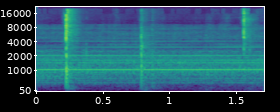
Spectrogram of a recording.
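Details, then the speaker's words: Sangean ATS-909X2 radio on medium/long wave at high volume: constant thin mid-pitch whistle with sharp crackling pops every half second; owner disputes that nearby devices cause it, source unknown. Radio interference noise. "if I push the volume you can hear this noise okay it's not my imagination it's real okay"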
